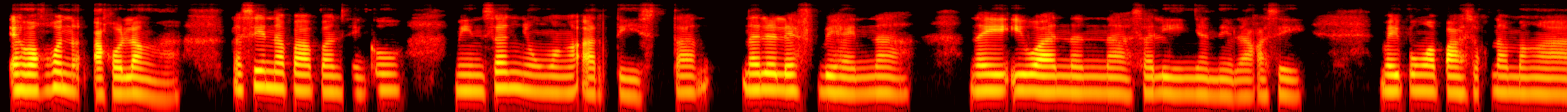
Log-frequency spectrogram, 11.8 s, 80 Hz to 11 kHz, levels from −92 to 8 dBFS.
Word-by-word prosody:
Ewan 215 Hz, -1 st, +9 dB
ko -, -, -11 dB
kung 230 Hz, -3 st, +4 dB, 0.2 s
ako 180 Hz, +1 st, +5 dB
lang 185 Hz, -2 st, +4 dB
ha, 150 Hz, 0 st, -14 dB, 0.5 s
kasi 245 Hz, +3 st, +2 dB
napapansin 205 Hz, -4 st, +1 dB
ko 215 Hz, +2 st, -6 dB, 0.3 s
minsan 215 Hz, +2 st, -1 dB
yung 205 Hz, -2 st, -4 dB
mga 195 Hz, 0 st, -3 dB
artista, 185 Hz, +2 st, -3 dB, 0.4 s
nale-left 220 Hz, -2 st, +3 dB
behind 190 Hz, -1 st, -2 dB
na, 185 Hz, -2 st, -4 dB, 0.5 s
naiiwanan 205 Hz, -2 st, +4 dB
na 185 Hz, -2 st, -4 dB
sa 190 Hz, +1 st, -5 dB
linya 180 Hz, -1 st, -5 dB
nila, 170 Hz, -1 st, -6 dB
kasi 170 Hz, 0 st, -8 dB, 0.6 s
may 205 Hz, 0 st, +2 dB
pumapasok 200 Hz, -2 st, +1 dB
ng 195 Hz, -1 st, -3 dB
mga 185 Hz, -1 st, -4 dB
195 Hz, 135 wpm, -24 LUFS, 185-210 Hz, 0.6 s, Ewan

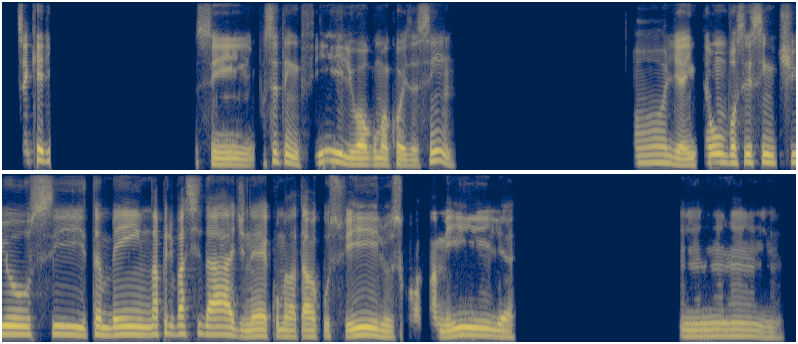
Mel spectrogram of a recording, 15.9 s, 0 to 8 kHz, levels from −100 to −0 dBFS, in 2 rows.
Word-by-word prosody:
Você 165 Hz, -, -2 dB
queri 170 Hz, 0 st, +2 dB, 1.5 s
Sim, 105 Hz, -3 st, -1 dB
você 165 Hz, -, -3 dB
tem 140 Hz, -8 st, -1 dB
filho, 145 Hz, -3 st, 0 dB
alguma 110 Hz, 0 st, +1 dB
coisa 95 Hz, -2 st, -2 dB
assim? 160 Hz, -, -2 dB, 1.8 s
Olha. 135 Hz, -4 st, -1 dB
Então 140 Hz, +9 st, 0 dB
você 140 Hz, +1 st, +1 dB
sentiu 145 Hz, +1 st, +2 dB
se 140 Hz, -2 st, -1 dB
também 140 Hz, +1 st, +3 dB
na 140 Hz, +2 st, +2 dB
privacidade, 145 Hz, -6 st, +1 dB
né, 115 Hz, +2 st, +3 dB
como 110 Hz, 0 st, -4 dB
ela 110 Hz, -, 0 dB
estava 110 Hz, 0 st, +1 dB
com 110 Hz, -, -10 dB
os -, -, -8 dB
filhos, 115 Hz, -4 st, +3 dB
com -, -, -13 dB
a 95 Hz, -, -11 dB
família. 115 Hz, -1 st, +1 dB, 1.7 s
Hum. 110 Hz, -4 st, -5 dB
125 Hz, 105 wpm, -23 LUFS, 110-145 Hz, 1.8 s, também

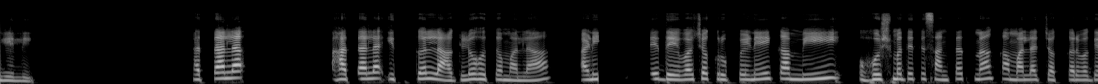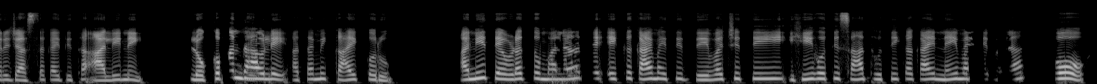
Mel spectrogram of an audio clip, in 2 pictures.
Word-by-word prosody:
गेली. 165 Hz, -4 st, -5 dB, 1.6 s
हाताला 280 Hz, +6 st, +6 dB, 1.0 s
हाताला 260 Hz, +3 st, +4 dB
इतकं 260 Hz, +2 st, -3 dB
लागलं 205 Hz, 0 st, +1 dB
होतं 235 Hz, -2 st, -2 dB
मला. 190 Hz, +2 st, -2 dB, 0.3 s
आणि 215 Hz, +2 st, +1 dB, 0.5 s
ते 255 Hz, -, +1 dB
देवाच्या 230 Hz, +3 st, +1 dB
कृपेने 230 Hz, +2 st, -2 dB
का 260 Hz, -1 st, +3 dB
मी 250 Hz, +6 st, +2 dB, 0.3 s
होशमध्ये 245 Hz, +2 st, 0 dB
ते 250 Hz, -, -7 dB
सांगतात 230 Hz, +1 st, -2 dB
ना, 245 Hz, +3 st, 0 dB
का 250 Hz, -, -3 dB
मला 215 Hz, -1 st, -1 dB
चक्कर 210 Hz, 0 st, -6 dB
वगैरे 210 Hz, +1 st, -4 dB
जास्त 195 Hz, +1 st, 0 dB
काही 210 Hz, 0 st, -2 dB
तिथं 200 Hz, -2 st, -6 dB
आली 185 Hz, +3 st, +3 dB
नाही. 215 Hz, -4 st, +1 dB, 0.5 s
लोकंपण 265 Hz, +9 st, +3 dB
धावले. 255 Hz, -4 st, +4 dB
आता 205 Hz, +4 st, -6 dB
मी 255 Hz, +1 st, +1 dB
काय 215 Hz, +1 st, +2 dB
करू? 210 Hz, -6 st, -2 dB, 0.7 s
आणि 250 Hz, +8 st, +5 dB
तेवढ्यात 250 Hz, 0 st, +4 dB
तुम्हाला 240 Hz, 0 st, +1 dB, 0.2 s
ते -, -, +3 dB, 0.2 s
एक 260 Hz, -, -7 dB
काय 245 Hz, +1 st, +6 dB
माहिती 260 Hz, 0 st, -2 dB
देवाची 230 Hz, +6 st, -1 dB
ती 265 Hz, 0 st, 0 dB, 0.2 s
ही 240 Hz, +2 st, +4 dB
होती 265 Hz, +1 st, 0 dB
साथ 240 Hz, +1 st, 0 dB
होती 240 Hz, +2 st, -5 dB
का 250 Hz, -, -1 dB
काय 240 Hz, +1 st, +2 dB
नाही 235 Hz, +1 st, +1 dB
माहिती 250 Hz, -1 st, -3 dB
मला. 215 Hz, +5 st, -7 dB, 0.3 s
हो. 270 Hz, -5 st, +6 dB
235 Hz, 140 wpm, -26 LUFS, 215-260 Hz, 1.6 s, हाताला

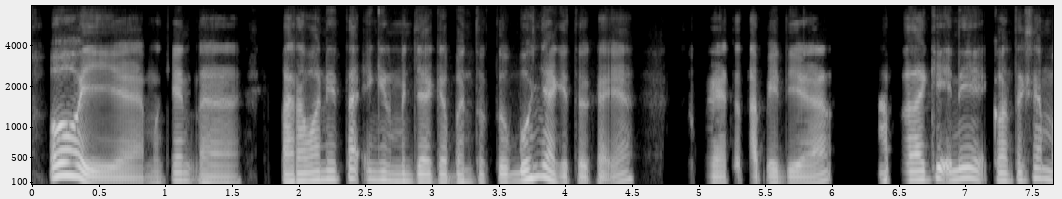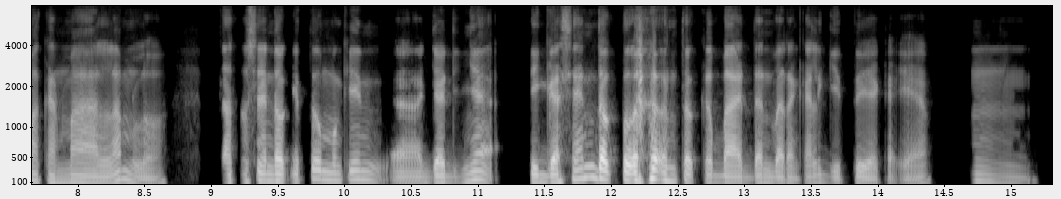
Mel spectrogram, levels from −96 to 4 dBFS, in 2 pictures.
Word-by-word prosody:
Oh 205 Hz, +2 st, +9 dB
iya, 90 Hz, -3 st, +1 dB, 0.2 s
mungkin, 95 Hz, +8 st, -4 dB
eee, 95 Hz, -1 st, -2 dB, 0.4 s
para 115 Hz, +2 st, +3 dB
wanita 145 Hz, +3 st, 0 dB
ingin 135 Hz, -1 st, -1 dB
menjaga 115 Hz, -1 st, -1 dB
bentuk 110 Hz, +1 st, -5 dB
tubuhnya 135 Hz, +11 st, +2 dB
gitu 100 Hz, -, -6 dB
Kak -, -, -3 dB
ya. 120 Hz, -, -3 dB, 0.5 s
Supaya 95 Hz, -1 st, -5 dB
tetap 100 Hz, 0 st, -6 dB
ideal 95 Hz, 0 st, -2 dB, 0.4 s
apalagi 140 Hz, +3 st, 0 dB
ini 150 Hz, +4 st, +2 dB, 0.2 s
konteksnya 130 Hz, +5 st, -2 dB
makan 105 Hz, -4 st, -4 dB
malam 100 Hz, +3 st, 0 dB
loh, 80 Hz, 0 st, -6 dB, 0.5 s
1 110 Hz, +1 st, -4 dB
sendok 120 Hz, -2 st, +3 dB
itu 155 Hz, -, -7 dB
mungkin, 135 Hz, +3 st, -1 dB, 0.3 s
eee, -, -, -3 dB
jadinya 105 Hz, +7 st, +1 dB, 0.4 s
3 110 Hz, 0 st, +4 dB
sendok 160 Hz, -1 st, +6 dB
tuh, 130 Hz, -1 st, +10 dB, 0.3 s
untuk 115 Hz, +1 st, 0 dB
ke 110 Hz, -, -1 dB
badan 95 Hz, +1 st, +1 dB
barangkali 90 Hz, +2 st, -3 dB, 0.2 s
gitu -, -, -40 dB
ya 80 Hz, -, -3 dB
Kak -, -, -11 dB
ya, -, -, -7 dB, 0.4 s
mmm. 105 Hz, -6 st, -11 dB
115 Hz, 155 wpm, -22 LUFS, 95-135 Hz, 0.5 s, tuh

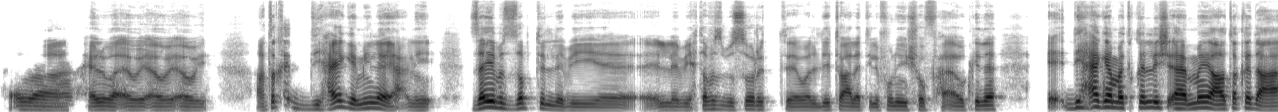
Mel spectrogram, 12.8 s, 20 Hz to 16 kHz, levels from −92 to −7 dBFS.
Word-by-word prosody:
أيوة، 110 Hz, -3 st, -3 dB
حلو 115 Hz, 0 st, -1 dB
أوي، 110 Hz, 0 st, -3 dB
أوي، 110 Hz, 0 st, -5 dB
أوي، 105 Hz, -1 st, -7 dB, 0.5 s
أعتقد 145 Hz, -6 st, -7 dB
دي 130 Hz, -1 st, -8 dB
حاجة -, -, +3 dB
جميلة 165 Hz, -2 st, 0 dB
يعني، 105 Hz, 0 st, -2 dB, 0.3 s
زي 195 Hz, 0 st, +7 dB
بالضبط 160 Hz, 0 st, -2 dB
اللي 130 Hz, -7 st, -3 dB
بي 105 Hz, -1 st, -8 dB, 0.6 s
اللي 110 Hz, 0 st, -6 dB
بيحتفظ 130 Hz, +5 st, -5 dB
بصورة 120 Hz, +1 st, -4 dB, 0.2 s
والدته 105 Hz, +2 st, -5 dB
على 110 Hz, -1 st, -1 dB
تليفونه 115 Hz, +4 st, -7 dB
يشوفها 115 Hz, 0 st, -6 dB
أو 110 Hz, -1 st, -5 dB
كده. 130 Hz, +1 st, 0 dB, 0.5 s
آآ 460 Hz, 0 st, -4 dB
دي 190 Hz, -, -2 dB
حاجة 200 Hz, +1 st, +7 dB
ما 175 Hz, -, +7 dB
تقلش 180 Hz, +1 st, +1 dB
أهمية 155 Hz, +4 st, +7 dB
أعتقد 155 Hz, +4 st, +4 dB
ع -, -, +7 dB
120 Hz, 145 wpm, -23 LUFS, 110-160 Hz, 0.6 s, زي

